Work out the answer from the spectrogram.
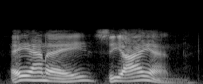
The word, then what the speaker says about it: Anacin: It's spelled ANACIN.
